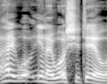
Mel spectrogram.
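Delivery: mock-friendly heckler confrontation; calling out hecklers. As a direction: challenge the scowling pair loudly. Confronting scowling hecklers on stage.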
